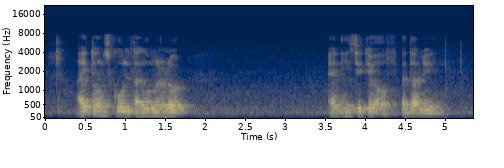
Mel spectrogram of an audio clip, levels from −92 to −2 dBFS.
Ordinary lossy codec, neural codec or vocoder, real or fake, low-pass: none; none; real; none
